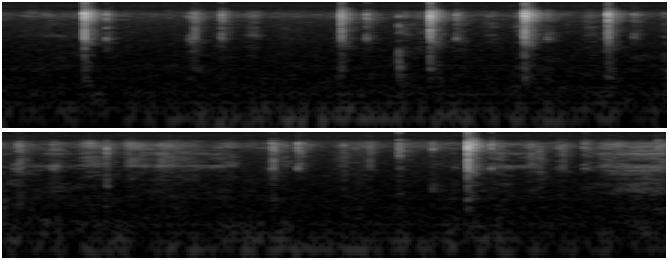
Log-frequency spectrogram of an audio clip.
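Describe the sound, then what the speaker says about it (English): Scissors snip through very thick foam in a quiet room, making a series of sharp, crisp cuts at irregular intervals, with slight rustling between them. "So this is really thick foam, so it's really hard to cut."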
